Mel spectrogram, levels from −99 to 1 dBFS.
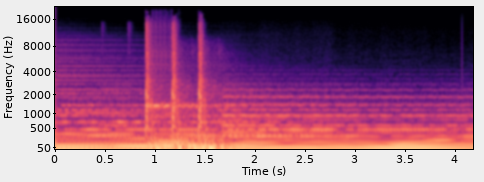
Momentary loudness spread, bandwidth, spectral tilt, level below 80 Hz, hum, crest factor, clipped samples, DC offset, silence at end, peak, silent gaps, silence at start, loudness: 7 LU; 15 kHz; -6 dB/octave; -16 dBFS; none; 14 dB; under 0.1%; under 0.1%; 0 s; 0 dBFS; none; 0 s; -17 LUFS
